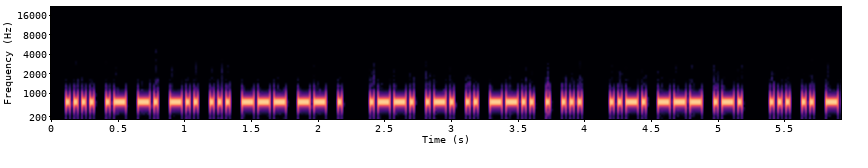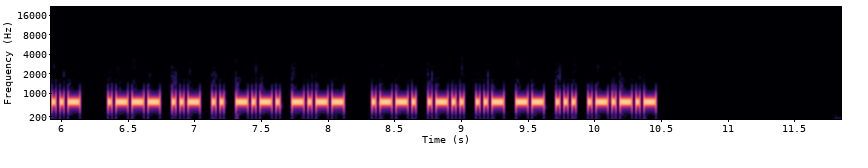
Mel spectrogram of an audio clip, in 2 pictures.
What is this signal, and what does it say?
Morse code, heard as a keyed tone, about 40 wpm, 700 Hz. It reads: HANDSOME PRIZES FOR SIX JUICY PLUMS.
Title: Pangram Challenge v2 - 40wpm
